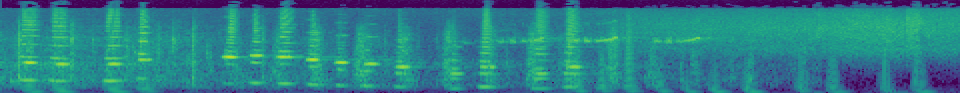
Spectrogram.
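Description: Background music: a quick melody of short notes stepping up and down over a pulsing bass line with light ticks, thinning out and growing quieter over the last couple of seconds.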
